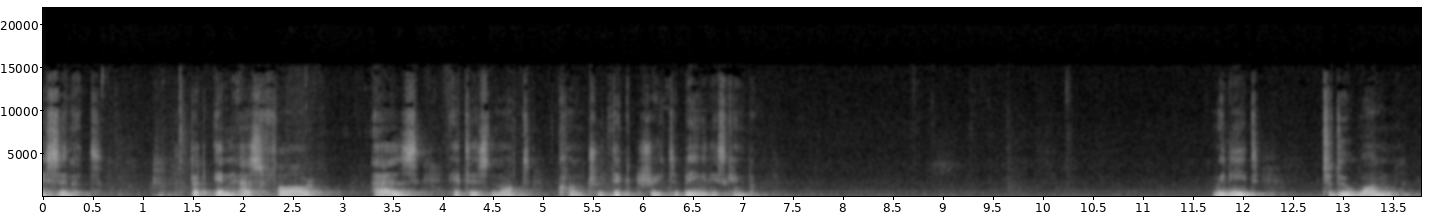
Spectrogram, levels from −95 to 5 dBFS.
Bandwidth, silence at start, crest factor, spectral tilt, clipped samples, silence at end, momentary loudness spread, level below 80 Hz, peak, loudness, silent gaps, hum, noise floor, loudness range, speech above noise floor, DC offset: 15 kHz; 0 s; 20 dB; -6 dB/octave; under 0.1%; 0 s; 19 LU; -82 dBFS; -10 dBFS; -28 LUFS; none; none; -63 dBFS; 7 LU; 36 dB; under 0.1%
